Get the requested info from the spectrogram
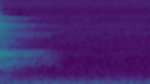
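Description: A woman's sigh: a single breath out that fades away within about the first second.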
